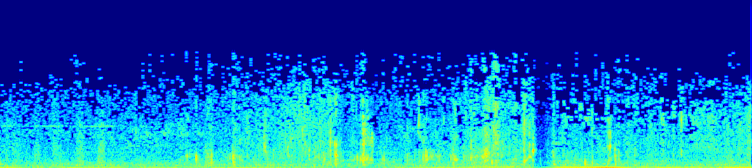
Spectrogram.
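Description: A medium-sized dog with long curly hair eagerly chews and gulps down a slice of cold meat, with wet smacking and crunching sounds, over a steady low background hum.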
